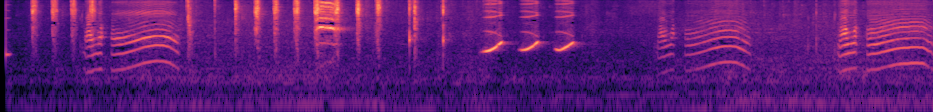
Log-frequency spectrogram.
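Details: Friendly pet speaking parrot indoors giving upslurred whistles in bursts, three quick rising notes mid-clip, with harmonic-rich, voice-like wavering calls at start and end over a low steady hum and scattered clicks.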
